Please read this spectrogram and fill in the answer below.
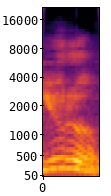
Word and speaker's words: Europe: ইউরোপ মনে আছে? ইউরোপ, এই যে ইউরোপিয়ান অথবা ইউরোপ হইতে পারে, ইউরোপ হইতে পারে, এই যে ইউরোপ হোক আর ইউরোপিয়ান হোক, ইউর মতো উচ্চারণ হচ্ছে ইউ।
